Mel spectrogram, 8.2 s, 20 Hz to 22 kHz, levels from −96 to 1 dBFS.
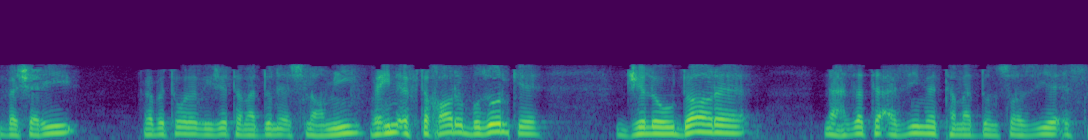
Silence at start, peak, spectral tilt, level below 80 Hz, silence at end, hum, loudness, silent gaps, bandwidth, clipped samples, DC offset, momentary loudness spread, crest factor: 0 s; -8 dBFS; -11.5 dB/octave; -60 dBFS; 0.05 s; none; -24 LUFS; none; 4 kHz; under 0.1%; under 0.1%; 11 LU; 16 dB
